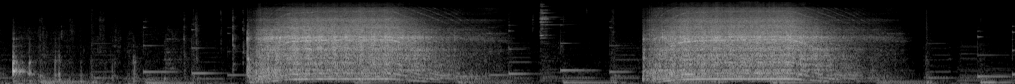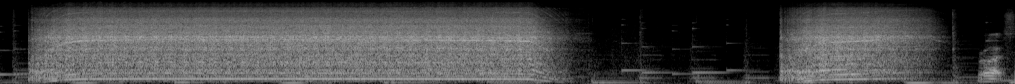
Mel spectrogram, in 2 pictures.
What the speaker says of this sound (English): we're just going to blend out our ginger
